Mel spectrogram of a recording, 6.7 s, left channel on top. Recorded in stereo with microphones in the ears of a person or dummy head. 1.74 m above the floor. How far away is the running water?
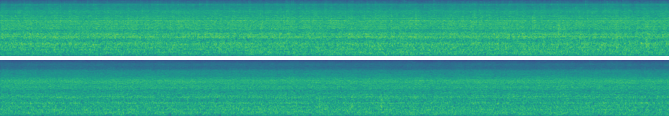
About 1.6 m.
